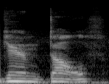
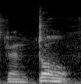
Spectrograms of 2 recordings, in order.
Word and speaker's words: Gandolf: It's not Gandalf, it's Gandolf. I know regular Gandalf is spelled with an A instead of the O, but we're doing different.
